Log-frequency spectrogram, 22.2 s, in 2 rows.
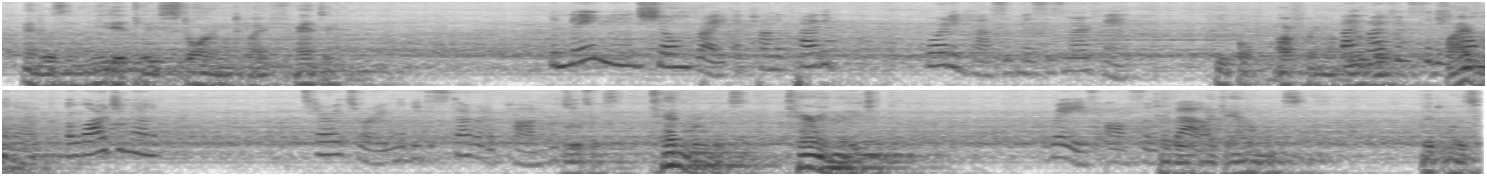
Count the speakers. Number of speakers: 2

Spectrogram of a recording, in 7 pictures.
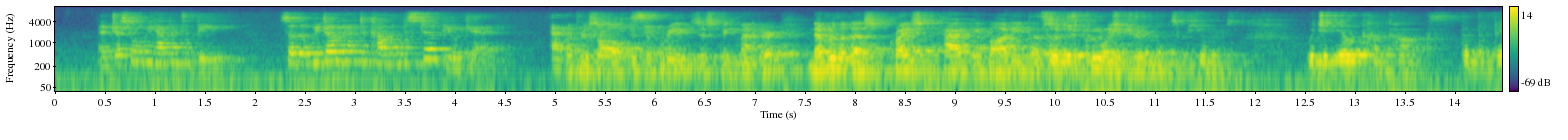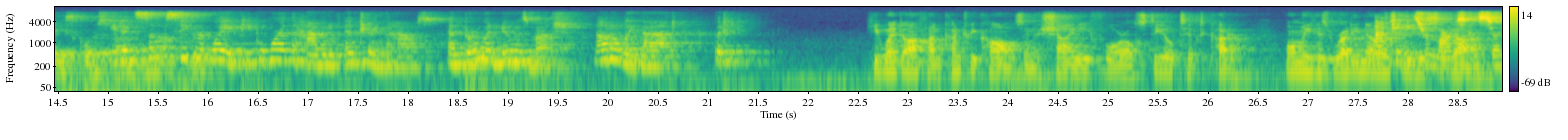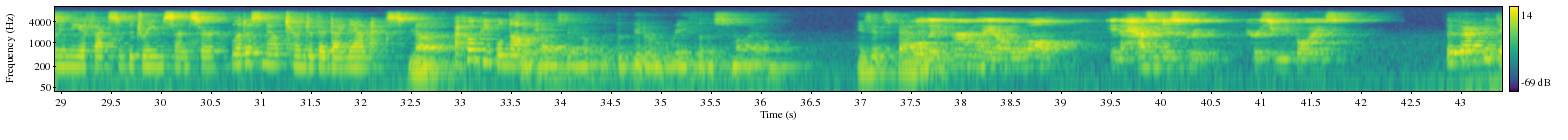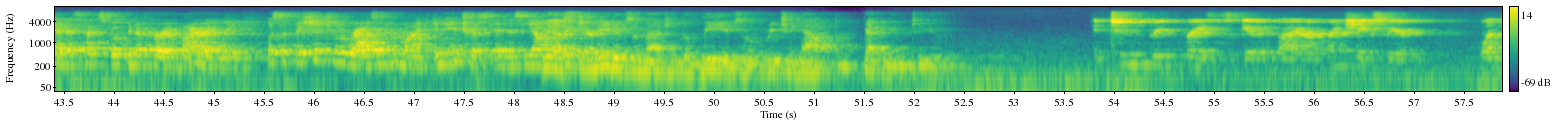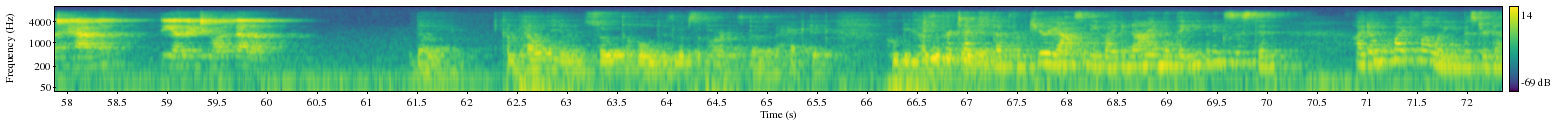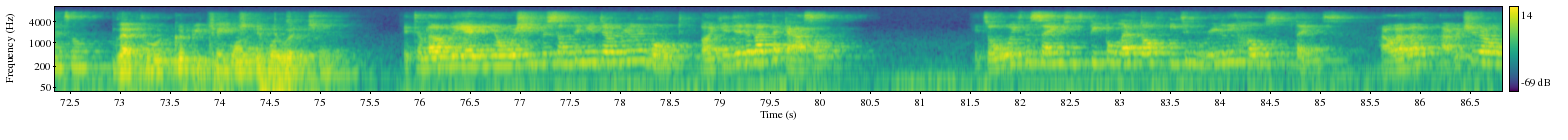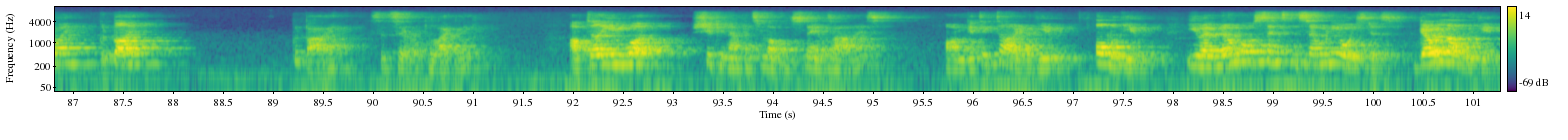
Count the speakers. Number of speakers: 9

